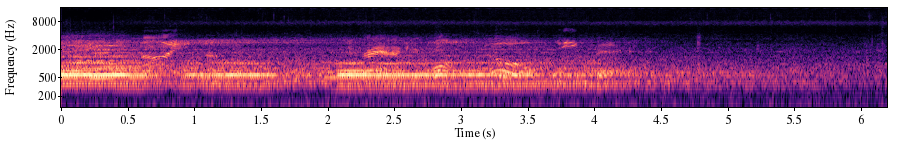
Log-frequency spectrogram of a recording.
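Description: Distant diesel locomotive air horn sounding a chord: one long blast that ends about a second and a half in, then a second long blast from about two seconds in. The sound fades as the train moves away.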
